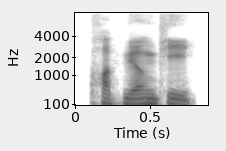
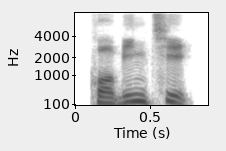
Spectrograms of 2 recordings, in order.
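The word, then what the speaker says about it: 郭明錤: 소위 애플바라면 한 번쯤은 들어보셨을 거라 생각되는 곽명기. 아, 이건 한국 발음이고 우리가 듣던 이름은 궈밍치.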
